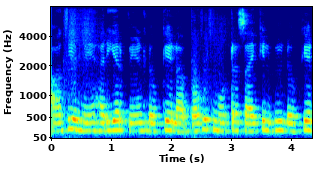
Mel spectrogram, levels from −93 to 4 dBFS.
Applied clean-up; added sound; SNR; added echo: neural separator model SepFormer DNS4.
